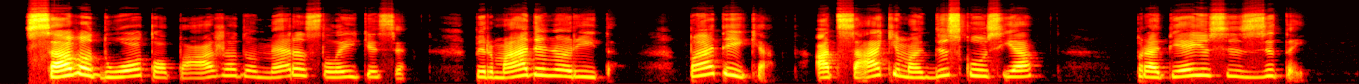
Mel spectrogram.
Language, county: Lithuanian, Vilnius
